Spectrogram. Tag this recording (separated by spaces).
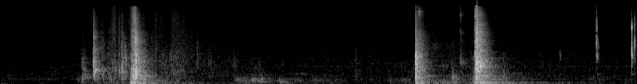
close closing door dryer drying open opening shut shutting washer washing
